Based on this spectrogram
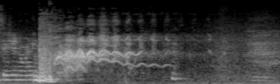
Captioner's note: laughs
